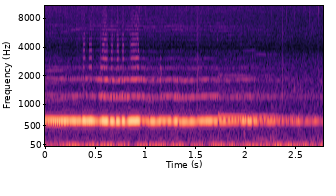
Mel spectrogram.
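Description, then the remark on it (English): A humpback whale's mating song in Alaska's waters: one long, steady tonal moan with rich harmonic overtones and a brief pulsing warble early on, heard alone and fairly loud, fading slightly toward the end. “The mating song of a humpback whale.”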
